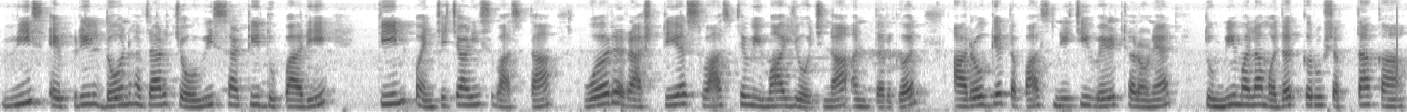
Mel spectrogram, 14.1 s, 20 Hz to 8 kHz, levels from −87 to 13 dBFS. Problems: constant background noise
